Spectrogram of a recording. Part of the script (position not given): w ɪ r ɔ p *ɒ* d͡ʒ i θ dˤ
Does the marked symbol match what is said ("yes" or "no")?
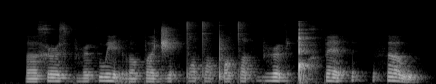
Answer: no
